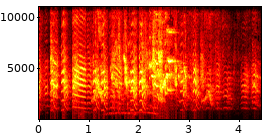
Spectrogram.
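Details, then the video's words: Pet male zebra finch pouring out rapid buzzy, harmonic syllables, while a soft low wavering tone runs beneath mid-phrase; the song fades toward the end. "キンカチョウのさえずり・鳴き声 集めました②｜個性的なオス達 かわいい鳥 Cute Zebra Finch Songs 🎵 sing sounds calls"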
